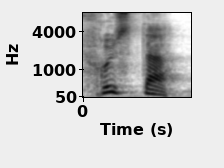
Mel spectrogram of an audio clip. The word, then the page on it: frustar: frusta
